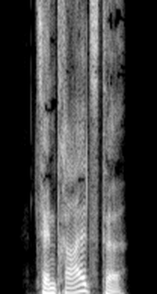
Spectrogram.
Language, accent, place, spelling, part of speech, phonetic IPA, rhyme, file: German, Germany, Berlin, zentralste, adjective, [t͡sɛnˈtʁaːlstə], -aːlstə, De-zentralste.ogg
- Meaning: inflection of zentral: 1. strong/mixed nominative/accusative feminine singular superlative degree 2. strong nominative/accusative plural superlative degree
